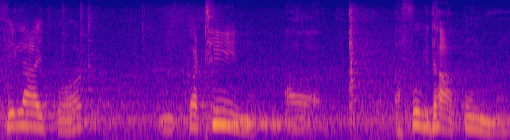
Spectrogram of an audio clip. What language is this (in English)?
Maithili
